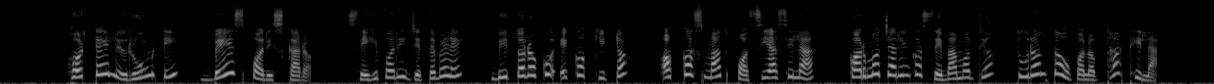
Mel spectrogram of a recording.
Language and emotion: Odia, happy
